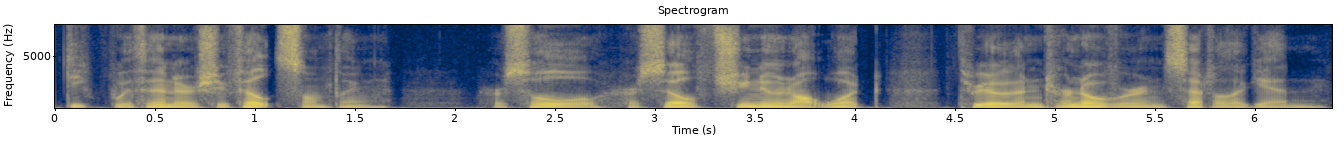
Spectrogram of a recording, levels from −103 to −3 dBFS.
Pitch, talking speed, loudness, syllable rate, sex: 90 Hz, 170 wpm, -21 LUFS, 5.1 syllables/s, male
